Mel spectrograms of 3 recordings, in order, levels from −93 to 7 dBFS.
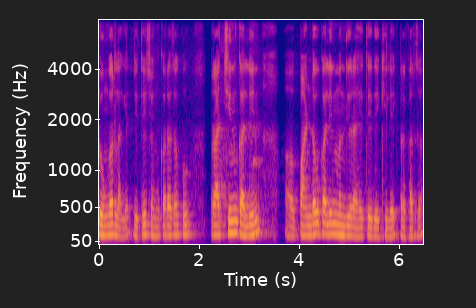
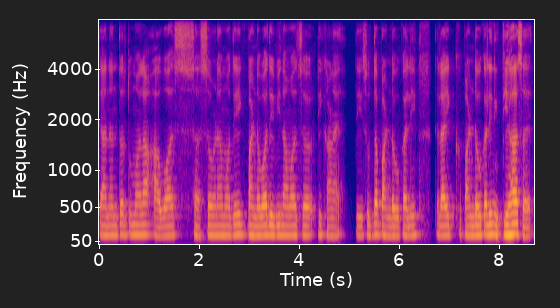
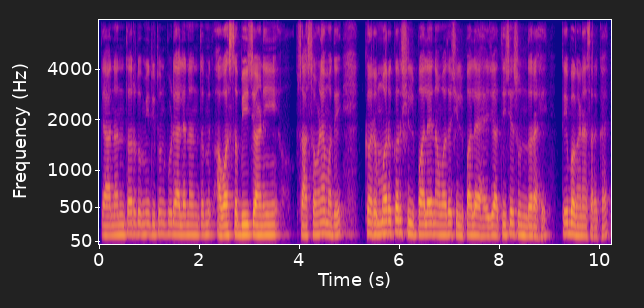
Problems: background sounds at intervals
